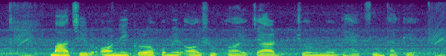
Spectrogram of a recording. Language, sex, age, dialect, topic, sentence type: Bengali, female, 18-24, Northern/Varendri, agriculture, statement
